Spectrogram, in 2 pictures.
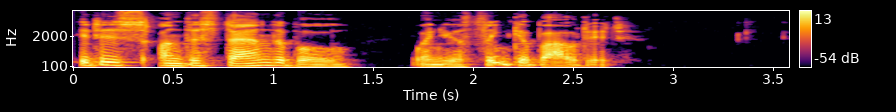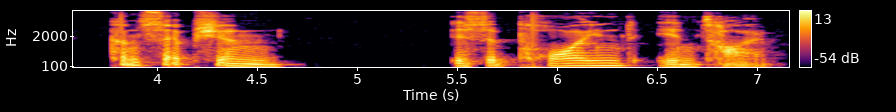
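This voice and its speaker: A man narrates an audiobook very slowly in a gravelly, creaky voice. His pitch swings widely as he stresses key words, with deliberate pauses between phrases. The recording sounds somewhat dull and lo-fi. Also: very animated, dark tone. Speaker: author reading their own book.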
